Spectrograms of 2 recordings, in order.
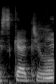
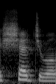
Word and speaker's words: schedule: You say schedule. Yeah, a schedule. Yeah, we say schedule like a shed in the back garden.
